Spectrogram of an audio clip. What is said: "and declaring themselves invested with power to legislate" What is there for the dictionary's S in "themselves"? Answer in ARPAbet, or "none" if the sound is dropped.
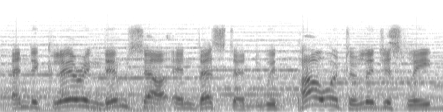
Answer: SH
